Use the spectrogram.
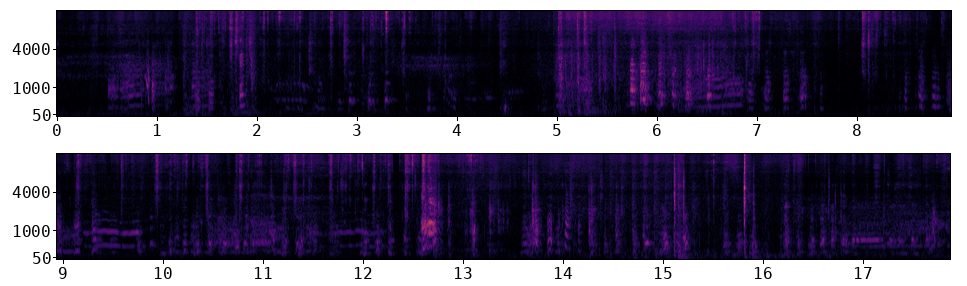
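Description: Chickens cluck and squawk steadily over a busy, noisy background, with bursts of handling noise and occasional louder calls, close to the microphone and continuing throughout with no one speaking.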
